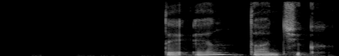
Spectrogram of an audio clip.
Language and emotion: Russian, neutral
